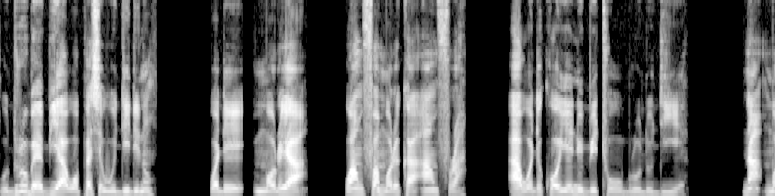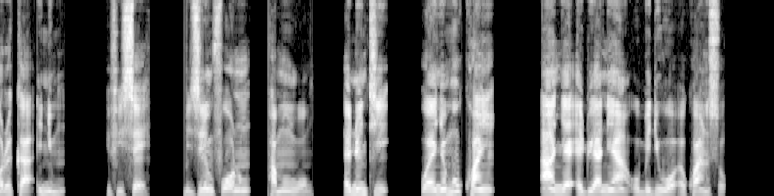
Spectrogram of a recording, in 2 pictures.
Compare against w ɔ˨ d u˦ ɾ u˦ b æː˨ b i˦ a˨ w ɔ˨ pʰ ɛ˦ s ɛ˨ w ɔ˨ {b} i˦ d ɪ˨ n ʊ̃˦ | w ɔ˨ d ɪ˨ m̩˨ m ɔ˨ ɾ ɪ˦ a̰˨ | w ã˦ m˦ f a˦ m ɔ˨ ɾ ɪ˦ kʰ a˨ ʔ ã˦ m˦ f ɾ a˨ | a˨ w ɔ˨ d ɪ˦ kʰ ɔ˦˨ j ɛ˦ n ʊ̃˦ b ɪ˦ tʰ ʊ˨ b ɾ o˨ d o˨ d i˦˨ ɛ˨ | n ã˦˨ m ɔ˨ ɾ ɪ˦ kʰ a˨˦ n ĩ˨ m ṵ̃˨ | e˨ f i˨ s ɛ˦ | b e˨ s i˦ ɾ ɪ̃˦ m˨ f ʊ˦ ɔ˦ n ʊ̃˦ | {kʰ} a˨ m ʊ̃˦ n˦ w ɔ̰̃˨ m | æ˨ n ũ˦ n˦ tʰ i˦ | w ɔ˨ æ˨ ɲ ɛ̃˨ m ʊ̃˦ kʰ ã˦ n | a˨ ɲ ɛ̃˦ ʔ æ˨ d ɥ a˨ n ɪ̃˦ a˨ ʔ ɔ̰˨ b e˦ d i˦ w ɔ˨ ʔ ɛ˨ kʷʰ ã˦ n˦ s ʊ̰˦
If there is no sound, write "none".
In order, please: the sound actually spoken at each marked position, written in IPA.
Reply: d, pʰ

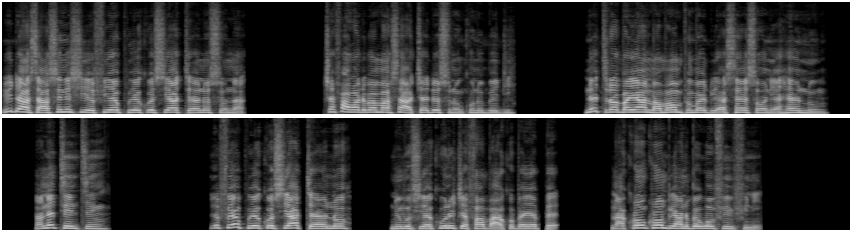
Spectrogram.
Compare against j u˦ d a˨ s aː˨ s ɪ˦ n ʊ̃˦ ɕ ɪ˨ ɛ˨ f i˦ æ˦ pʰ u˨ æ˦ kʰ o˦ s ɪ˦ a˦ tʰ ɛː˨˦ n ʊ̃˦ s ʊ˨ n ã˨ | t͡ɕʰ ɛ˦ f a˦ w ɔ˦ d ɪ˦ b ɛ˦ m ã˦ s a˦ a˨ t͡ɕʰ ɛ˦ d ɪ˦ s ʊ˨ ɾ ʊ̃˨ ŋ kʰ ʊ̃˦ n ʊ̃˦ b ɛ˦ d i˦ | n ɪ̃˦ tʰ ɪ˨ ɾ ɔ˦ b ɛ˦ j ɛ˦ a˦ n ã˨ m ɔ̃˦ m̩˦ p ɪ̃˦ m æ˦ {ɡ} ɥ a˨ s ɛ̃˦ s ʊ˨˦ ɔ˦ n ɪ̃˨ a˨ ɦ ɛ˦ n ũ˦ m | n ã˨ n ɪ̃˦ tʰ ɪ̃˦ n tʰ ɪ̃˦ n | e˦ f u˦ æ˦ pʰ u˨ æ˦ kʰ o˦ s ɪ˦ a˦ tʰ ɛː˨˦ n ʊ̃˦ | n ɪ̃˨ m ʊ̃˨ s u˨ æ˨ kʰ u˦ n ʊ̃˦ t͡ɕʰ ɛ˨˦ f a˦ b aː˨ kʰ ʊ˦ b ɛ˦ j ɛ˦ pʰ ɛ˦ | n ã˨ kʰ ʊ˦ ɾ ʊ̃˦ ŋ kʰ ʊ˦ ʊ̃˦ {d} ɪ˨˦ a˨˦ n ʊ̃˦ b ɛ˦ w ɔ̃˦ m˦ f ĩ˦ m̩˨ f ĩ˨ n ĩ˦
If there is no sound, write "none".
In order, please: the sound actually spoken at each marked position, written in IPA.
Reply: d, b

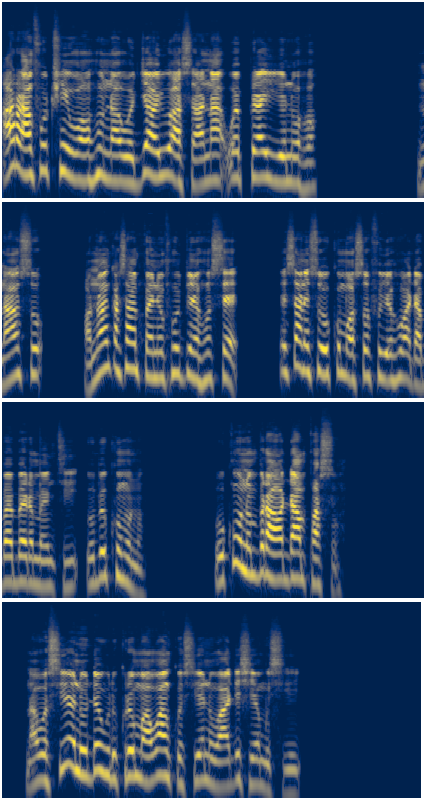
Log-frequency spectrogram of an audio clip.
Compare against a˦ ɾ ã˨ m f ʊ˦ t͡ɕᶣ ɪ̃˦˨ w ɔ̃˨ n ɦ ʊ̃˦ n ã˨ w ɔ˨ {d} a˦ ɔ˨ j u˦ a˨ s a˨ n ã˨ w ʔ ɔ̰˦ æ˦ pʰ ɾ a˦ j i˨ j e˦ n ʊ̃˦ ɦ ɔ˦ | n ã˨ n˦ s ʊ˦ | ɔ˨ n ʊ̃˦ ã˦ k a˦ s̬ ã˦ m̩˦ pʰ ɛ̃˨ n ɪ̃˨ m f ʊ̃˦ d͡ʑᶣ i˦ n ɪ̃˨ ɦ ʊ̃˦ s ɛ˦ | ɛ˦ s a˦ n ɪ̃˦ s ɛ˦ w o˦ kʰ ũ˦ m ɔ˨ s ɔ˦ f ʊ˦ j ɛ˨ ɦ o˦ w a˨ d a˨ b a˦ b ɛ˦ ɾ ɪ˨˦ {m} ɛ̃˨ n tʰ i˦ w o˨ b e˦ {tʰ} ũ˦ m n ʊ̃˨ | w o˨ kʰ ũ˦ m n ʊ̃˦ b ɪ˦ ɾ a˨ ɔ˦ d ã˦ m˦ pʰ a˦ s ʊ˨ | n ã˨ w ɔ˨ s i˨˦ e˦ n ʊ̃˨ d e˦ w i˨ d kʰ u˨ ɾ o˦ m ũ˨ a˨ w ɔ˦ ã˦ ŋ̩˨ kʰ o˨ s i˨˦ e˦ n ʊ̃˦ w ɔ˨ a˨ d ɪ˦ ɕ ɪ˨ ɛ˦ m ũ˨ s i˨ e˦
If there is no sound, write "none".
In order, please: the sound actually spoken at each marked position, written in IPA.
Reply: d͡ʑ, m, kʰ

